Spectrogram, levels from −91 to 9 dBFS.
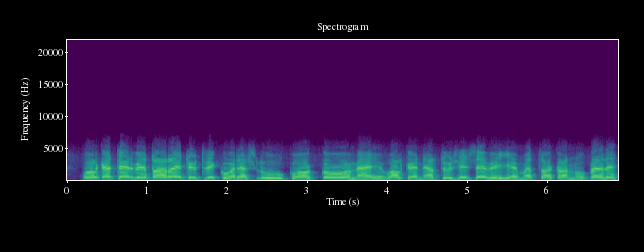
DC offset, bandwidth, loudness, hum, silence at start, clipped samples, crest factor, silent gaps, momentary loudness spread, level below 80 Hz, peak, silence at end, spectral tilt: under 0.1%; 5.6 kHz; -17 LUFS; none; 0.2 s; under 0.1%; 14 dB; none; 5 LU; -76 dBFS; -4 dBFS; 0 s; -7 dB/octave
